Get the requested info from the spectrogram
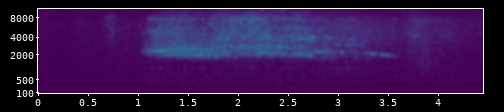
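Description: A slow, audible exhale, a hissing breath that starts about a second in, holds for about two and a half seconds and tapers off.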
